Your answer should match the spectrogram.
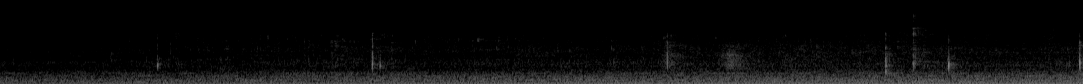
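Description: A steady low hum that grows slightly louder, with scattered small drips and laps of pool water.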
